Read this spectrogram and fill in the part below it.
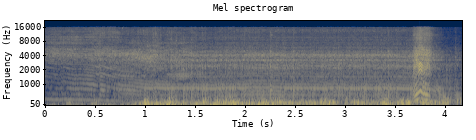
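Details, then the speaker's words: Nitro RC engine during needle tuning, low-speed needle too rich so it loads up: high buzzing idle, then after a throttle blip the revs drop and stay lower. Two-stage idle from a rich low-speed needle. "this is what you call a two-stage idol and it's something you don't want"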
